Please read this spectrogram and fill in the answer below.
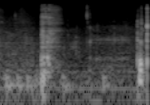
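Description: A single short cough about half a second in, between stretches of speech, which resumes near the end.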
